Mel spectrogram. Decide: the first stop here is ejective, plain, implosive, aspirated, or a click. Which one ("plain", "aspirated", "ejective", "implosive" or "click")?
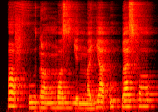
implosive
